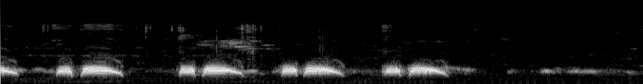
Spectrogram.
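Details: Malaysian-line spotted dove aged four months, thúc gù cooing style. Four evenly spaced phrases, each a short low note followed by a longer rolling coo, repeat about once a second before fading into soft murmurs.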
